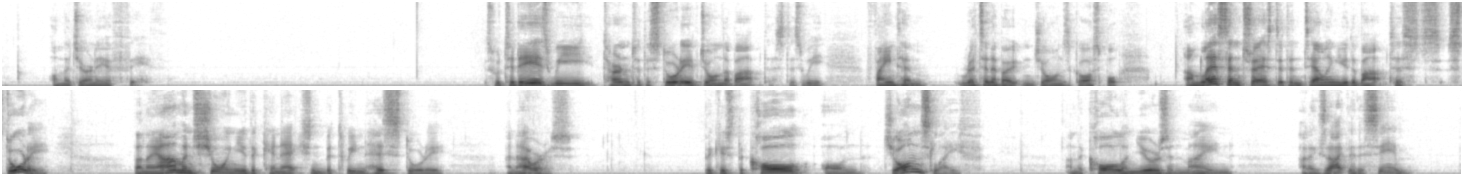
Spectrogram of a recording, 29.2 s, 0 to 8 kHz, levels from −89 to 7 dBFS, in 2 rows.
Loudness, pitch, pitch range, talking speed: -27 LUFS, 125 Hz, 115-130 Hz, 135 wpm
